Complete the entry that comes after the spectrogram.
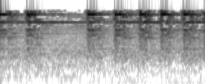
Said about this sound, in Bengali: কি চাল দেব ভাবছি, এমন সময় কলিং বেল বাজল।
